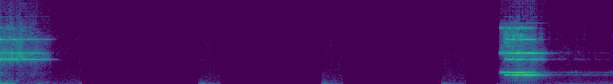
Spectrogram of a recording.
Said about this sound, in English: Sorry, there was somebody's phone ringing. I don't know if it was mine or yours. Oh, I think it's mine over on the other side of the room.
